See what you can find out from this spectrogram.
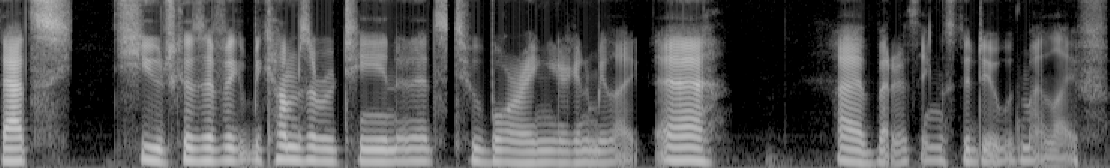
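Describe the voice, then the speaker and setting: Heard on a very clean recording with a silent background, a normal speaking voice moves at a moderate pace with fairly even intonation and big swings in loudness. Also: woman, fairly low pitch for a woman. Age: 30s. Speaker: podcast co-host. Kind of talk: casual chat.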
